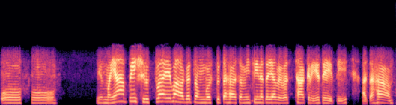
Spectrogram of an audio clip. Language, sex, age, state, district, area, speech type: Sanskrit, female, 18-30, Karnataka, Uttara Kannada, urban, conversation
